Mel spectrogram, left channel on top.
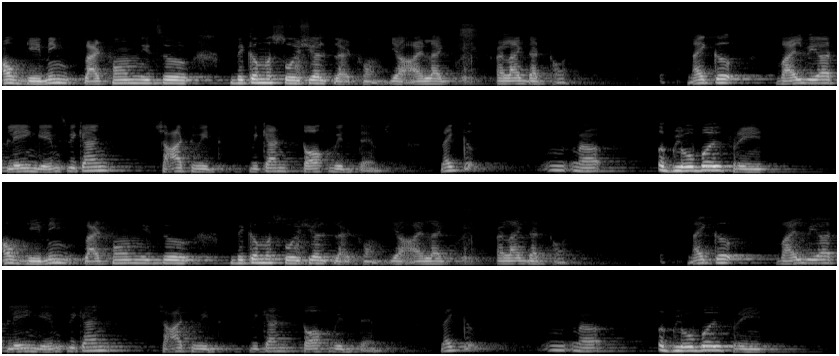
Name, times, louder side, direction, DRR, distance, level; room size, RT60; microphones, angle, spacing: voice 1, 0.0-5.7 6.9-7.4 7.7-9.5 9.9-10.5 10.8-12.1 12.7-13.1 13.8-14.4 14.9-15.9, left 3 dB, 65° left, 14 dB, 0.6 m, -24 dB
12.5 x 8.1 x 8.4 m, 0.88 s
head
